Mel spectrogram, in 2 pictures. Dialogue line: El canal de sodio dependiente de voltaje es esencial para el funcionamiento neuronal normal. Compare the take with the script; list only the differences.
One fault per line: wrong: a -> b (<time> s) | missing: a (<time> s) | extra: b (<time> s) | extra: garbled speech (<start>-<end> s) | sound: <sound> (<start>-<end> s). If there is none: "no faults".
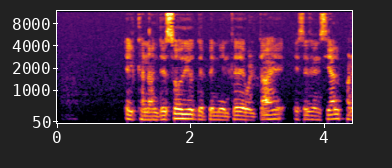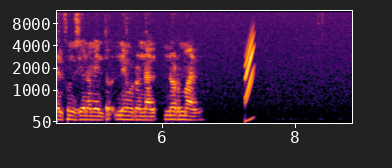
sound: chirp (7.2-7.4 s)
